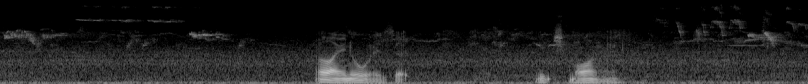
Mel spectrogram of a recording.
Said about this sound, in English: the bird's song appears to be growing in strength. I wonder if they're just getting their voices in tune for the dawn chorus when the temperature suddenly lifts.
